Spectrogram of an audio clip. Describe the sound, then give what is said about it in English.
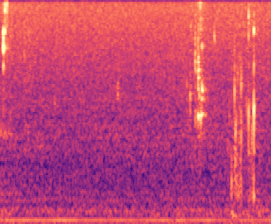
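Someone takes a quiet sip of sparkling water, with a few soft wet slurps and mouth clicks near the end over a steady low hum. No one speaks. “Sorry, I took a drink of my sparkling water.”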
